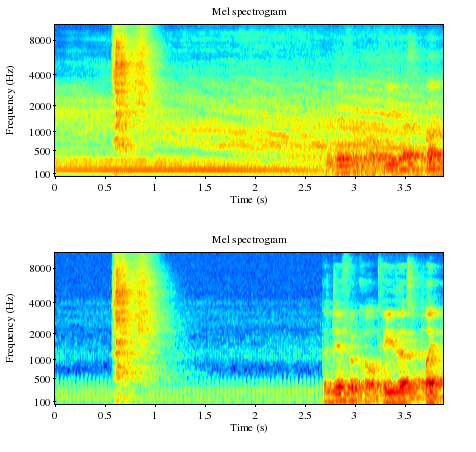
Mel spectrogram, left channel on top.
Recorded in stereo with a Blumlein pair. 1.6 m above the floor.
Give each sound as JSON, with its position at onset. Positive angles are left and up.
{"t": 0.6, "sound": "crumpling", "azimuth_deg": 50, "distance_m": 1.9}
{"t": 2.7, "sound": "a man speaking", "azimuth_deg": -35, "distance_m": 0.6}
